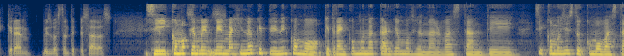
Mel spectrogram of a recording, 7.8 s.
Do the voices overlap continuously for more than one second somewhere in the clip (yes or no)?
yes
